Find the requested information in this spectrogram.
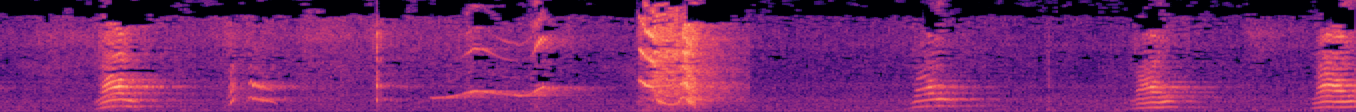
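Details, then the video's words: Pet talking parrot mimicking words: short speech-like syllables, a rising whistle, then a harsh rasp and several evenly spaced, falling, voice-like calls, indoors with faint room noise. "बोलने वाला तोता मिट्ठू talking Parrot"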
